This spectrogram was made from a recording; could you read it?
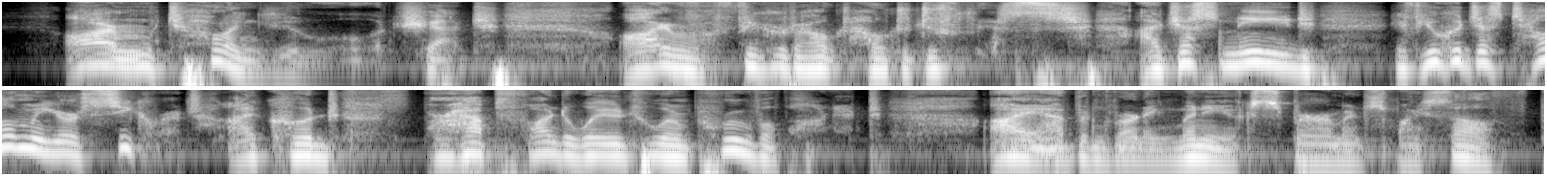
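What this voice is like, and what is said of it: Character voice of A.A. Ron Hubbard. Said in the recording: “You hear the voice of A.A. Ron Hubbard.”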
